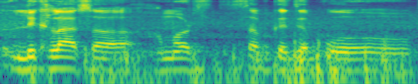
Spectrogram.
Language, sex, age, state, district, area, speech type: Maithili, male, 60+, Bihar, Madhubani, rural, spontaneous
